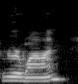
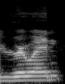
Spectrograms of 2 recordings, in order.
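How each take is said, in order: First: "Ruan" said like roo-AHN; "Ruan", second vowel as in father; corrected name pronunciation. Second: "Ruin" said like ROO-in; "Ruin", second vowel as in win; mistaken name pronunciation. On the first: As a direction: say "Ruan" with an open ah ending. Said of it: "I think it's more like Ruan". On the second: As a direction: say "Ruin" with a short -in ending. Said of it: "I always mispronounce his name". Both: Shown as a demonstration.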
